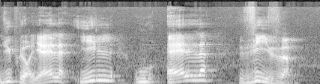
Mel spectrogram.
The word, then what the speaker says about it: vivent: pluriel ils ou elles vivent nous remarquons ici que la terminaison ent à la fin du verbe conjugué à la troisième personne du pluriel ne se prononcent pas nous pouvons remarquer aussi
